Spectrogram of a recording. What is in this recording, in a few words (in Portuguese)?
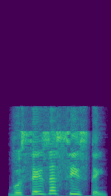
"voces assistem", portugues; Ustedes ven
